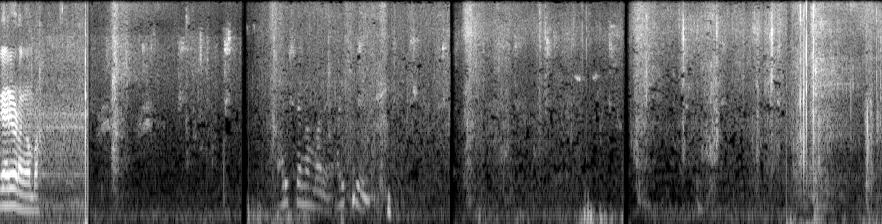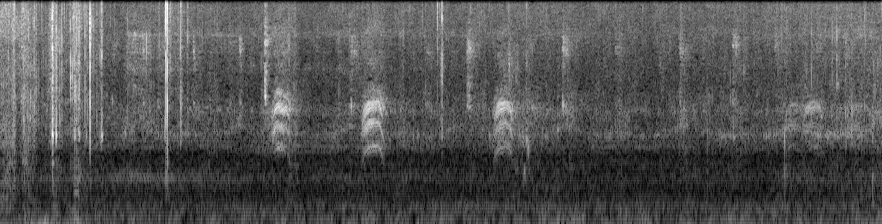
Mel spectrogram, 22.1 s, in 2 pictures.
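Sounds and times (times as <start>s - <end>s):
bird harsh calls: 1.2s - 3.0s, 14.3s - 14.8s, 15.4s - 16.0s.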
